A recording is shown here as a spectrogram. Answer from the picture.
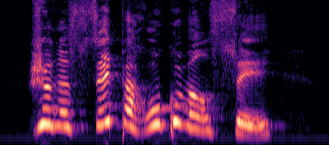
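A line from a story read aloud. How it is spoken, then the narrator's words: Desperate exclamation. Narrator (French): s'écria-t-elle d'un ton désespéré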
